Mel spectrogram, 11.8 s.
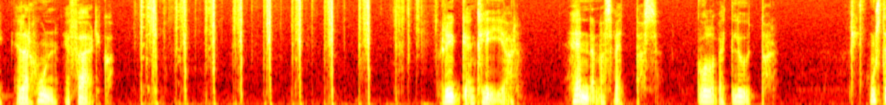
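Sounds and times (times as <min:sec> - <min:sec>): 
speech: 0:00.2 - 0:01.5, 0:05.9 - 0:07.0, 0:07.6 - 0:10.3, 0:11.6 - 0:11.8
playing cards being shuffled in crisp papery riffles: 0:01.8 - 0:05.9.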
